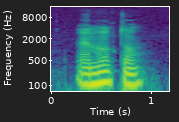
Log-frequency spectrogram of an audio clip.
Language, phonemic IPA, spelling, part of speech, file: French, /mɔ̃.tɑ̃/, montant, adjective / noun / verb, Fr-montant.ogg
- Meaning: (adjective) 1. upwards, climbing 2. uphill; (noun) 1. a (monetary) amount 2. a structural montant; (verb) present participle of monter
